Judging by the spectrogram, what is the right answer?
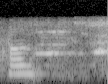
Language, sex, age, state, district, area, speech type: Maithili, female, 60+, Bihar, Purnia, rural, conversation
